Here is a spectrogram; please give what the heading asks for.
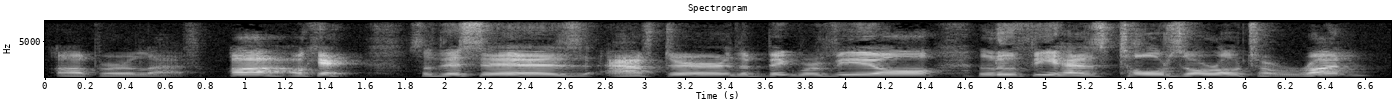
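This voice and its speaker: A man with a somewhat high voice co-hosts a comics podcast. His delivery is casual and playful, like joking around with a friend. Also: fairly even intonation, measured pace. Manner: jokey, playful. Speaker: podcast co-host. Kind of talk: casual chat about manga panels.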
